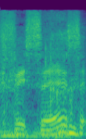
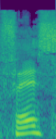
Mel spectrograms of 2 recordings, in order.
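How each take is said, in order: First: The final S sound is pronounced. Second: The final S sound is silent. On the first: The speaker calls it right. "ça se prononçait fesses" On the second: The speaker calls it wrong. "et non pas fesses"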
